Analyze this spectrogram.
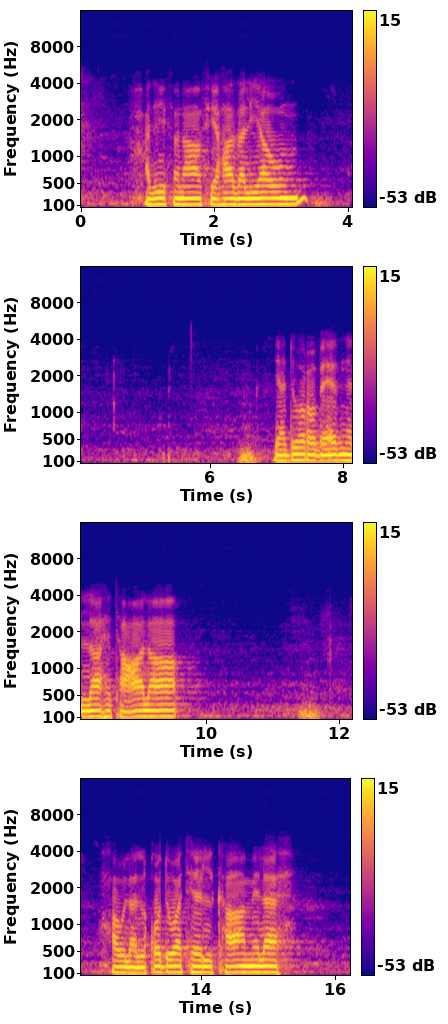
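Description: A man chants into a microphone in long, loud phrases with pauses between them.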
